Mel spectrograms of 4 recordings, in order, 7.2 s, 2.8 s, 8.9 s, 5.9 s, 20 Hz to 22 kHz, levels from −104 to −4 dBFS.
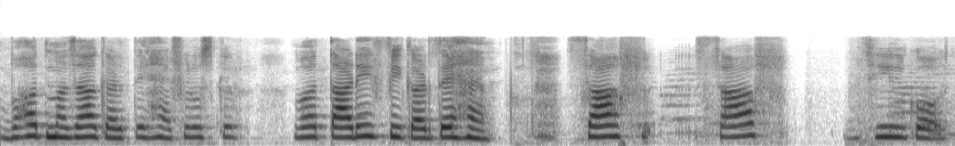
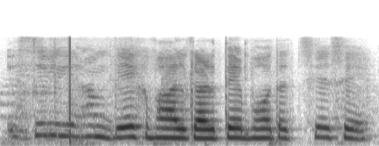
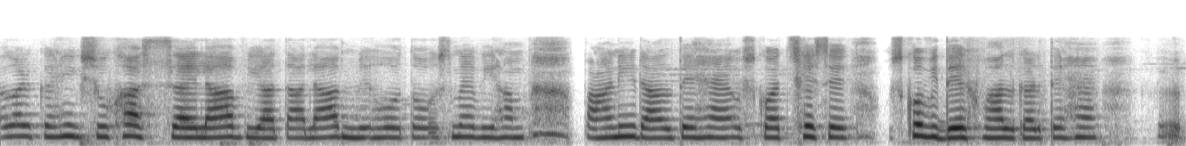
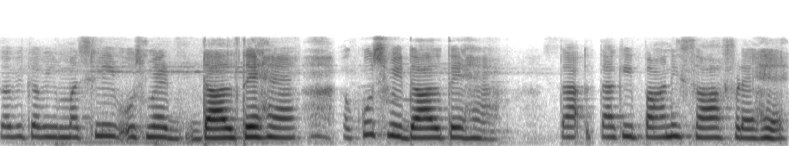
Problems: constant background noise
